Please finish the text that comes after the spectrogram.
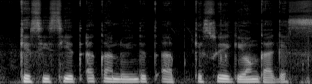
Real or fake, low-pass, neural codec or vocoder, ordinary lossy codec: real; none; none; none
